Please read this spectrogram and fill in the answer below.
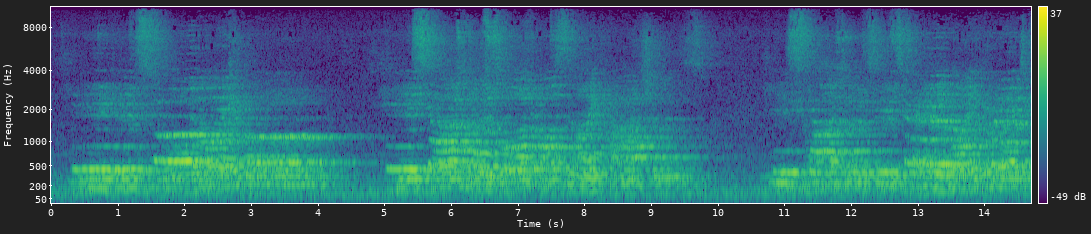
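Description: Mixed church choir singing in three phrases, each a few seconds long, with a short breath pause between them.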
